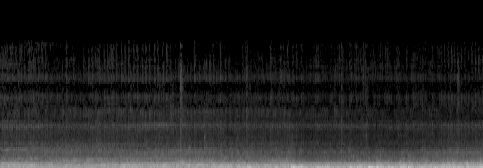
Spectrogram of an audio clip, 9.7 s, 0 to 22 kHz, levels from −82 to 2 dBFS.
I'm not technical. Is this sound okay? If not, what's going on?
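No. Compressed frames skipped at 9.05 s: about two short chunks of sound were lost or rejected as damaged, so playback jumps ahead by about 50 ms.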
